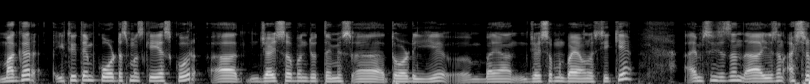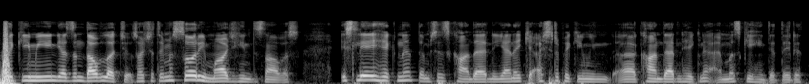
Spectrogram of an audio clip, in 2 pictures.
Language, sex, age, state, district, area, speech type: Kashmiri, male, 30-45, Jammu and Kashmir, Anantnag, rural, spontaneous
